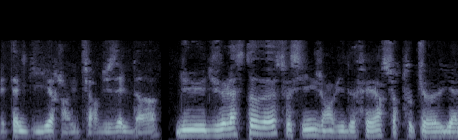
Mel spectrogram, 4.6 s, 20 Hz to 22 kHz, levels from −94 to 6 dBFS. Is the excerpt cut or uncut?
cut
